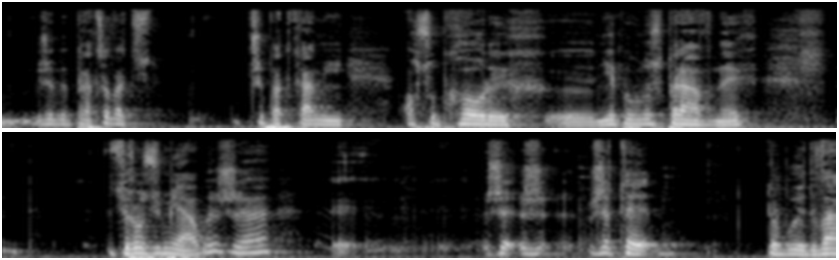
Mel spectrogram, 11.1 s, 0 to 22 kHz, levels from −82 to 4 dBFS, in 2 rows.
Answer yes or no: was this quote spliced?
no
